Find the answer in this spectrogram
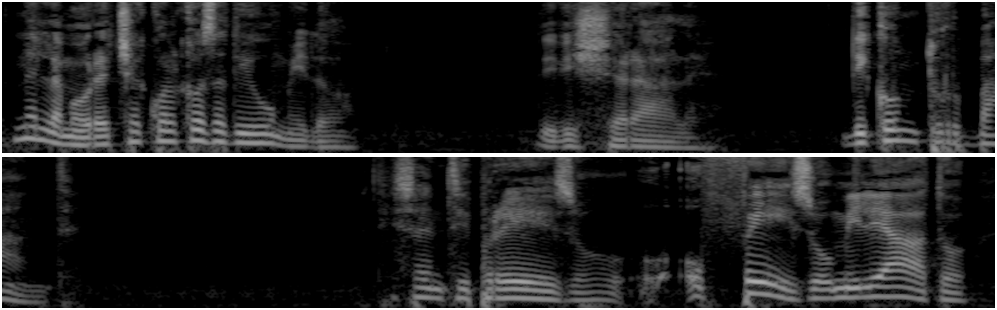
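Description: A man's voice: medium pitch, expressive, slow pace, long pauses, darkish tone. An actor playing a yearning, sensual man confiding in his male friend, in a lyrical, intense radio play manner. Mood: impassioned. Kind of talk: theatrical radio play acting.

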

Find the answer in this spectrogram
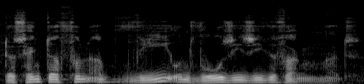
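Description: An actor playing a shrewd, authoritative imperial judge in a radio drama, speaking in a measured, formal, deliberate manner. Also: male voice, lowish voice, sing-song, creaky, a little mellow, a little hiss or hum, full character voice. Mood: pondering, measured.

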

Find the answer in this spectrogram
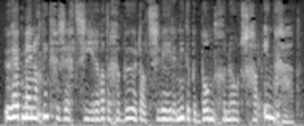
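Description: A woman playing a composed, courteous highborn lady in a radio drama, speaking formally and with restraint. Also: a little fast, warm tone, a little hiss or hum, close to an everyday voice. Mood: coolly firm.

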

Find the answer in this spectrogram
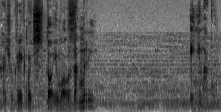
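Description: An actor playing a weary, rough stalker who recounts a dangerous expedition in halting, hushed, intense phrases in a radio play. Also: male voice, low-pitched, sing-song, heavily acted. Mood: tense, shaken. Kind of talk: dramatic first-person radio play narration. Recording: 1990 radio play with music underneath.

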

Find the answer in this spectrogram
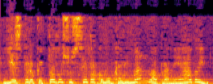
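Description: Woman acting a high-voiced, anxious radio heroine. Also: fast, over music, natural voice. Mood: fearful, uneasy. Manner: melodramatic, urgent. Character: anxious, insistent young noblewoman demanding answers. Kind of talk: old radio serial acting.

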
